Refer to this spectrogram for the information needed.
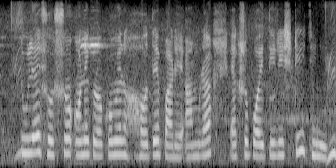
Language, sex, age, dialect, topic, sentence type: Bengali, male, 36-40, Standard Colloquial, agriculture, statement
